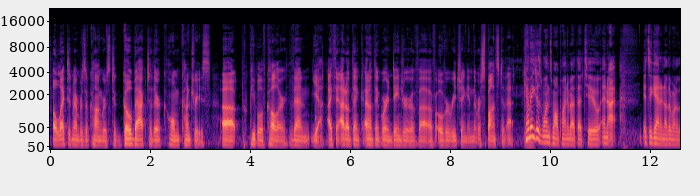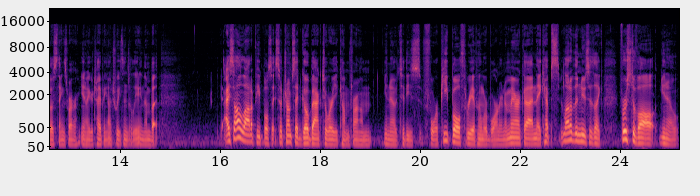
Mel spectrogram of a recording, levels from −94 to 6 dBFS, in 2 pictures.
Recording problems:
none

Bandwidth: 14.5 kHz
